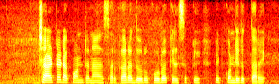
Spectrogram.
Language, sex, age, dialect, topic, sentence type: Kannada, female, 18-24, Central, banking, statement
